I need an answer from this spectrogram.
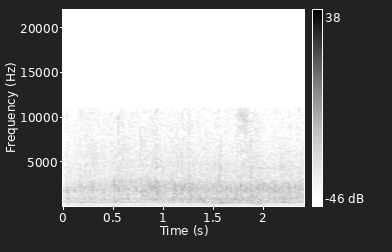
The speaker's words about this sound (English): Wow, what a husband. Clap for that husband.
